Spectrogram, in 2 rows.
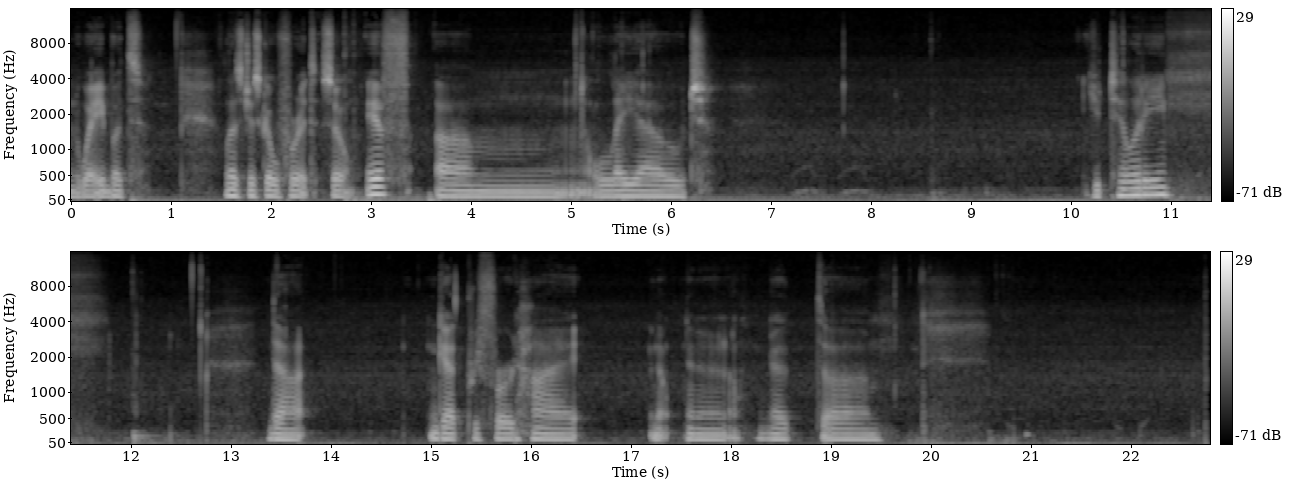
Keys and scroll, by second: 3.7-5.0 typing, 6.2-7.2 typing, 9.8 u, 13.2 ., 20.8-22.4 typing.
